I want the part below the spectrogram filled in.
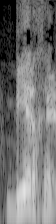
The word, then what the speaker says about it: Vierge: Vierge. – Vierge, como se escribe, ¿no? – Sí, es un apellido de origen francés, pero él es de Barcelona y se pronuncia tal cual lo lees.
